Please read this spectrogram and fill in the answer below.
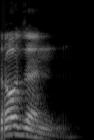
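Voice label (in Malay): "dozen", Malay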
